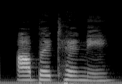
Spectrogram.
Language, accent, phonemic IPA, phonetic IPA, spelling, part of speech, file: Armenian, Eastern Armenian, /ɑbetʰeˈni/, [ɑbetʰení], աբեթենի, noun, Hy-աբեթենի.ogg
- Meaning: synonym of աբեթասունկ (abetʻasunk)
